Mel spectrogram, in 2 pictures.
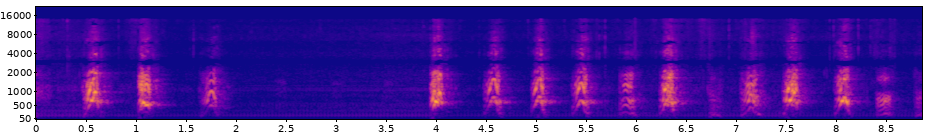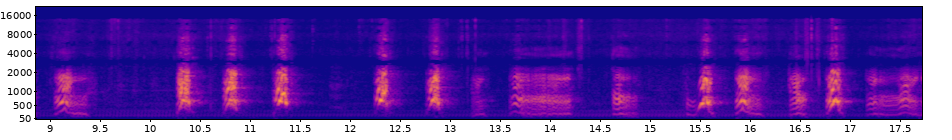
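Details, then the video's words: A dog barks at rocks in repeated short bursts, clusters of sharp mid-pitched barks separated by a two-second pause near the start, with one longer rough growly bark partway through. "barks at rocks"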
